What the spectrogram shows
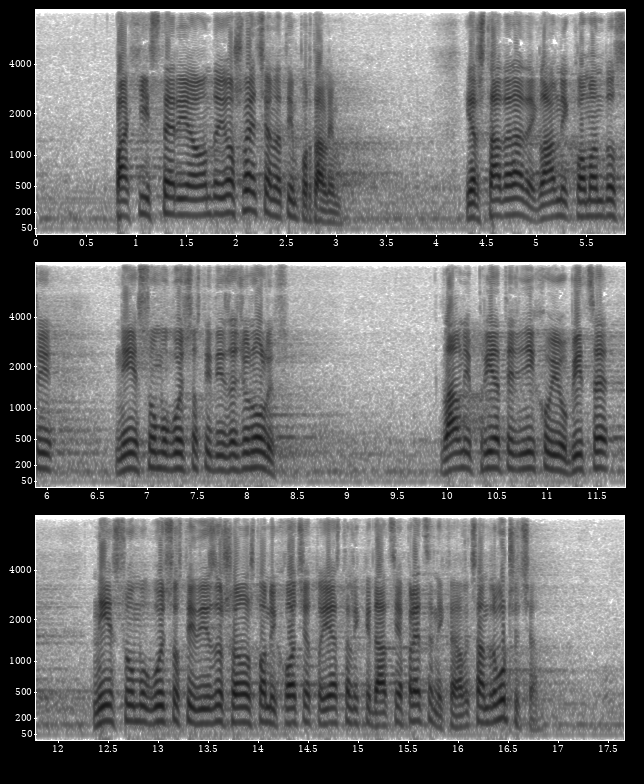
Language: Serbian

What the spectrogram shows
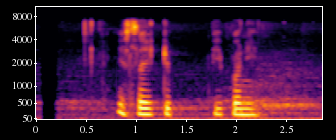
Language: Nepali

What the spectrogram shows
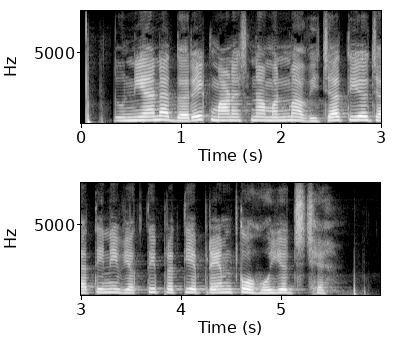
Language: Gujarati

